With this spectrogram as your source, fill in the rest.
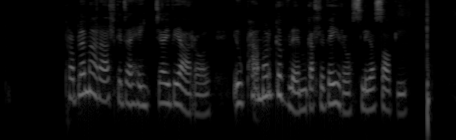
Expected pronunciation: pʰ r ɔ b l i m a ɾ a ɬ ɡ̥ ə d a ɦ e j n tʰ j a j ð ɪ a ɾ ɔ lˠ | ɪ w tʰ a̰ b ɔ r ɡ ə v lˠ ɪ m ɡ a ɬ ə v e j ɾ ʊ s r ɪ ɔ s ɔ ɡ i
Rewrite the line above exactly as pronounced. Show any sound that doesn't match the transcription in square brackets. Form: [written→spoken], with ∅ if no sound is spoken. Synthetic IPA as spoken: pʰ r ɔ b l [i→ɛ] m a ɾ a ɬ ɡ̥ ə d a ɦ e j n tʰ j a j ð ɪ a ɾ ɔ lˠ | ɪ w [tʰ→pʰ] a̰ [b→m] ɔ r ɡ ə v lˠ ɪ m ɡ a ɬ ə v e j ɾ ʊ s [r→l] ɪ ɔ s ɔ ɡ i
